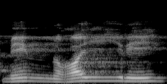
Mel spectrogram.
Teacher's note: نون ساكنة مظهرة قبل الغين المفتوحة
